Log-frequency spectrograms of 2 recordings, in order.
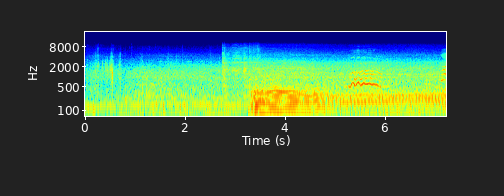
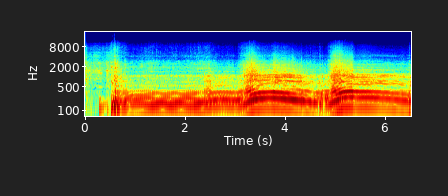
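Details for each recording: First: Car after a homemade muffler repair: engine catches into a steady low drone, revs rise once and fall back smoothly with no rasp or leak; exhaust sounds sealed and quiet. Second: Muffler disconnected from the exhaust manifold, engine running with open manifold: very loud, raw blatting exhaust that swells with each of two revs; exhaust leaking at the manifold.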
